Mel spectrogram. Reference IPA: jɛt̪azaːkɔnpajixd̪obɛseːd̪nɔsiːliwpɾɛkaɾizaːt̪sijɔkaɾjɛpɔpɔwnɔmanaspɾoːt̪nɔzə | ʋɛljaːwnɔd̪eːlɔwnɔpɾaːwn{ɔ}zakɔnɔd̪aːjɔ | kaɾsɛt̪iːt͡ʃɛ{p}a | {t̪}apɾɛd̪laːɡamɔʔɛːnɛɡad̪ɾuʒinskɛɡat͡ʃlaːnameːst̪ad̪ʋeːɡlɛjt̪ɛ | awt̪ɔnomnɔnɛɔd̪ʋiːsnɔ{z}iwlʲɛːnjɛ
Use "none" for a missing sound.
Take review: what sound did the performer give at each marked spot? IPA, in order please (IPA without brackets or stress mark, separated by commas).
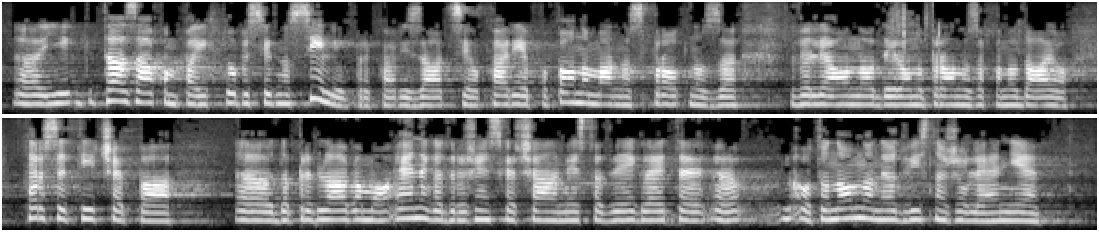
ɔ, p, d̪, ʒ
